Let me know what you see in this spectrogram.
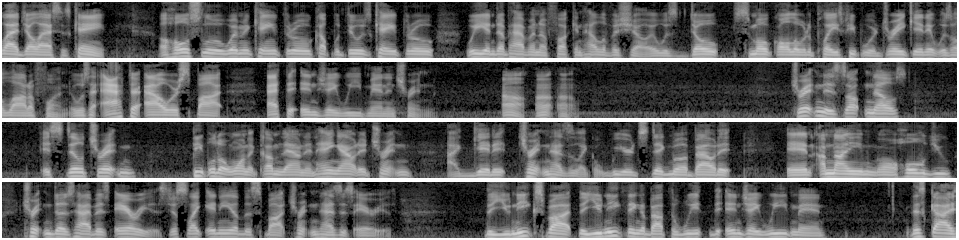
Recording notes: Had a great first show produced in Trenton, NJ at the NJ Weedman Joint Restaurant, this will be a monthly show.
